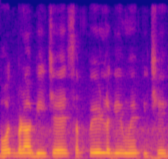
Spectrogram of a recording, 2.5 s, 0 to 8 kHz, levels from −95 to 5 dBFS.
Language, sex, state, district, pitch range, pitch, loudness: Hindi, female, Punjab, Pathankot, 160-165 Hz, 160 Hz, -18 LUFS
